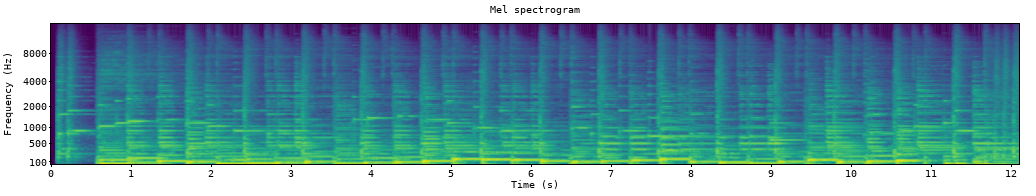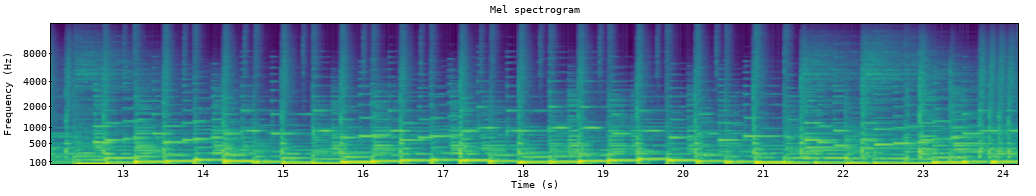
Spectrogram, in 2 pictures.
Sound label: Swing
